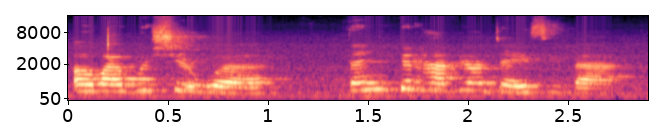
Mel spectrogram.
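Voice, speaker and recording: Woman acting a careworn Victorian wife, high voice, anxious complaining manner, radio play drama, roomy echo. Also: expressive, normal speed. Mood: apologetic, hopeful. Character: fretful, careworn Victorian London landlady, sharp-tongued wife. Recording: roomy stage recording, faint background noise.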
